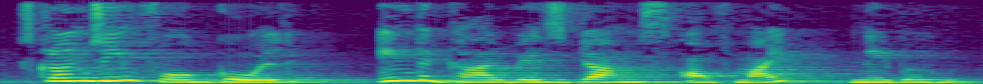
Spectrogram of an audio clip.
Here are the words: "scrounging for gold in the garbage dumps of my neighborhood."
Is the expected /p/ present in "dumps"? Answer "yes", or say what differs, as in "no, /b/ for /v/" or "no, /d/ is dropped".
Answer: no, /p/ is dropped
